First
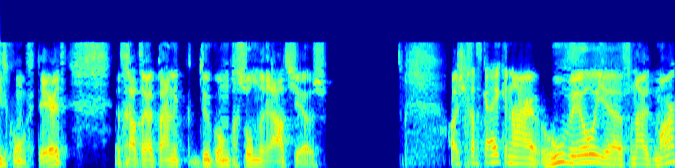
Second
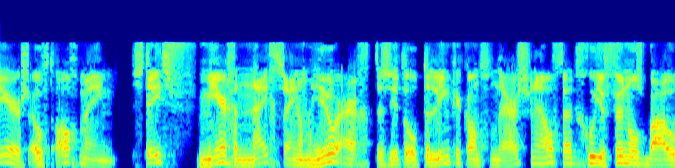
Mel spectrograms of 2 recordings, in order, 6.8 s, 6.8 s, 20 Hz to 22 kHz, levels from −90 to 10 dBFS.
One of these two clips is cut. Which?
second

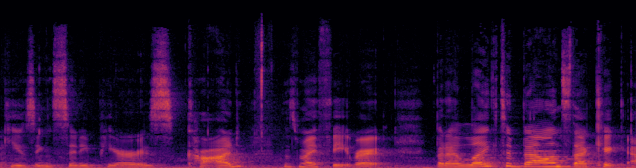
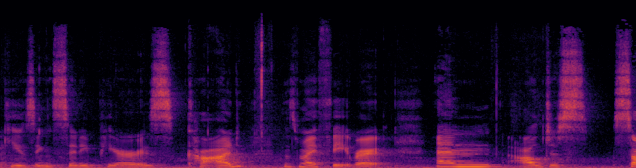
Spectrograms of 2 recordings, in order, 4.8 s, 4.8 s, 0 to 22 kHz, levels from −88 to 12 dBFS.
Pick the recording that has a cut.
first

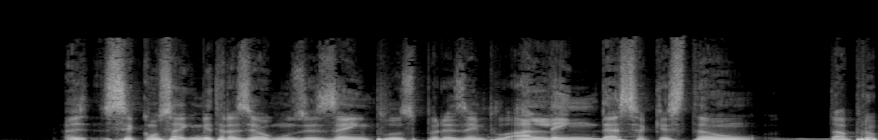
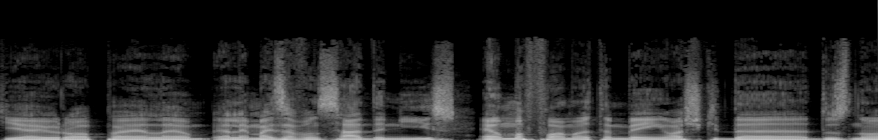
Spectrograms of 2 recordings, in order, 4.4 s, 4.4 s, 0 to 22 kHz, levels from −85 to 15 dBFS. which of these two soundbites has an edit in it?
second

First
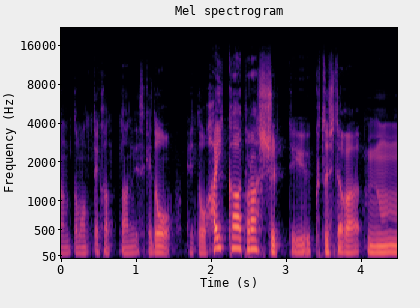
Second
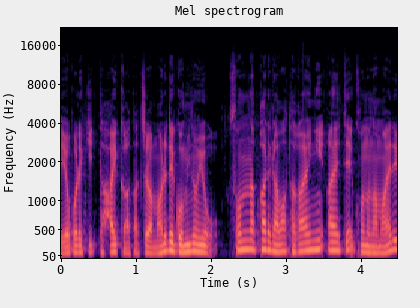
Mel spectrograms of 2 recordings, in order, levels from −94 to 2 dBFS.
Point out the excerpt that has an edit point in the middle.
first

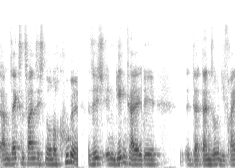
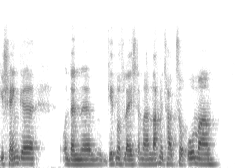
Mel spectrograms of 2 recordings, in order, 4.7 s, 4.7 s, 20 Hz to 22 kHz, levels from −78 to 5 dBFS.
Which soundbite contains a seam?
first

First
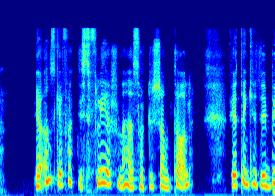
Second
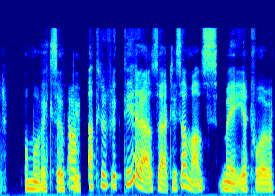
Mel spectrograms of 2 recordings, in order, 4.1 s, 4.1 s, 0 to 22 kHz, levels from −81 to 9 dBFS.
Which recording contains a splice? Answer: second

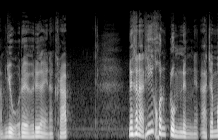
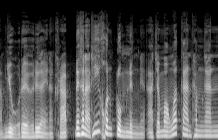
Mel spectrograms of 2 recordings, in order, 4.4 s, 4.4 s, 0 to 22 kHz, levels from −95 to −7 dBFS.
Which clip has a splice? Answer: second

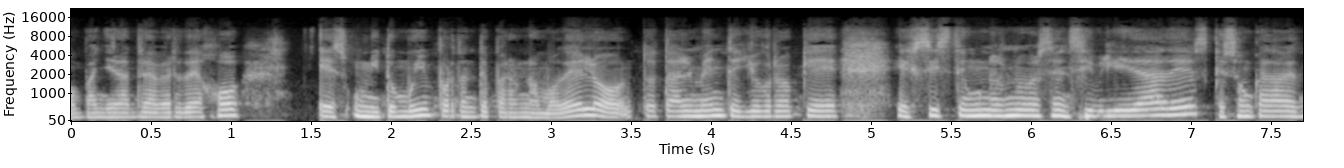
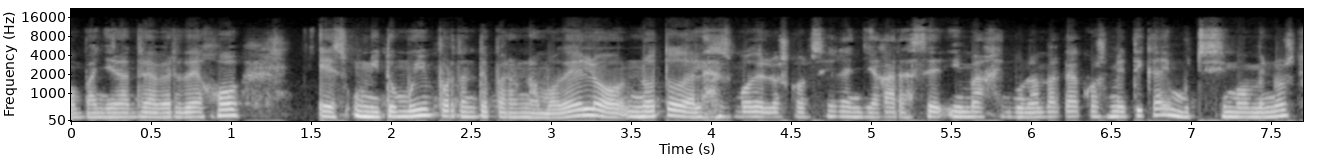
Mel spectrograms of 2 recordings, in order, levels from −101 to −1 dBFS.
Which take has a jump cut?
first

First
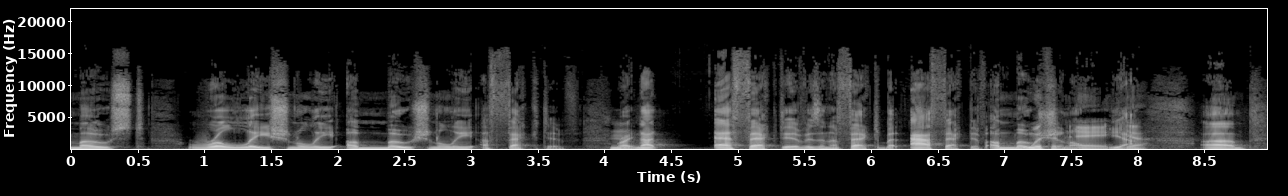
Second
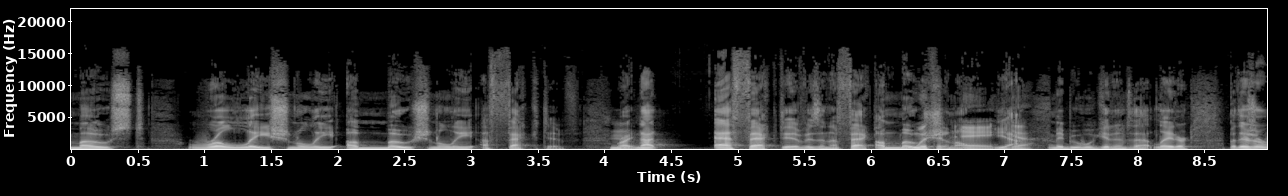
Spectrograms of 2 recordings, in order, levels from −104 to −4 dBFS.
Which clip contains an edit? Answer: second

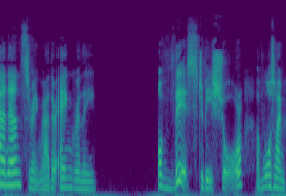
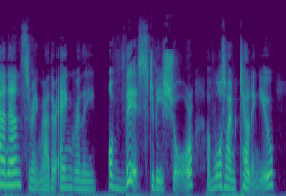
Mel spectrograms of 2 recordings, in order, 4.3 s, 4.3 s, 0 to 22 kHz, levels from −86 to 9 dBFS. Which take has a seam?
second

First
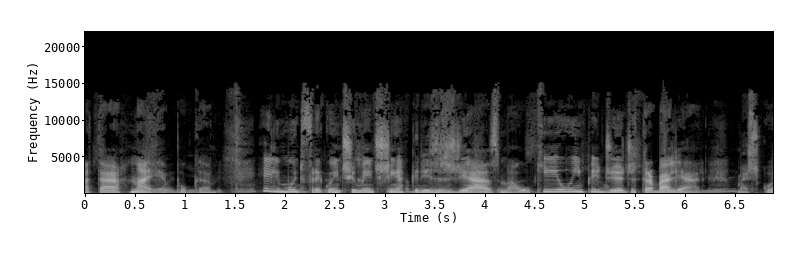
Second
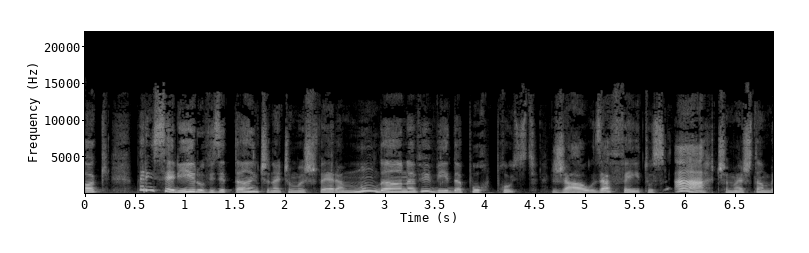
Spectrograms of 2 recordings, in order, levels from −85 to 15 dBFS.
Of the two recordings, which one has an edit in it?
second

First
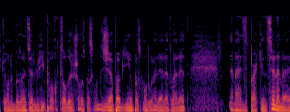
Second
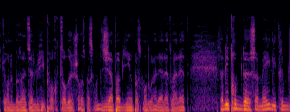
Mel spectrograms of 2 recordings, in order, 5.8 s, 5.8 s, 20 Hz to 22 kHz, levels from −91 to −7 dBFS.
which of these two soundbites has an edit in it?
second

